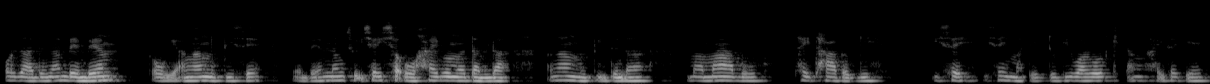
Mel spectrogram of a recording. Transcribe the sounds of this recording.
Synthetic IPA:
ozadunɐbembem | kɐwḭɐ̰ŋaŋnupise | bḛmbeɾamnaŋsuḭsajsa̰ʔɔhajbɐmɐtɐmdɐː | ŋaŋnupidunɐ | mɐmabu | sajtʰabɐɡiː | sajːsajmatek̚tuɡiwaɾolkʰi̥taŋha̰jzaɡe

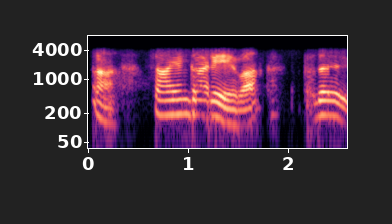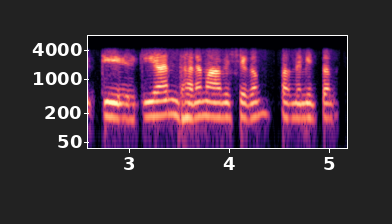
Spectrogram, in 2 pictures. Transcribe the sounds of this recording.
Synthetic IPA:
a̰ːsaːjɐŋkaːɾeːʋa | t̪ɐd̪ɐikijaːnd̪ʱɐnɐmaːʋɐɕjɐɣɐmpɐnːɐmit̪ːɐm

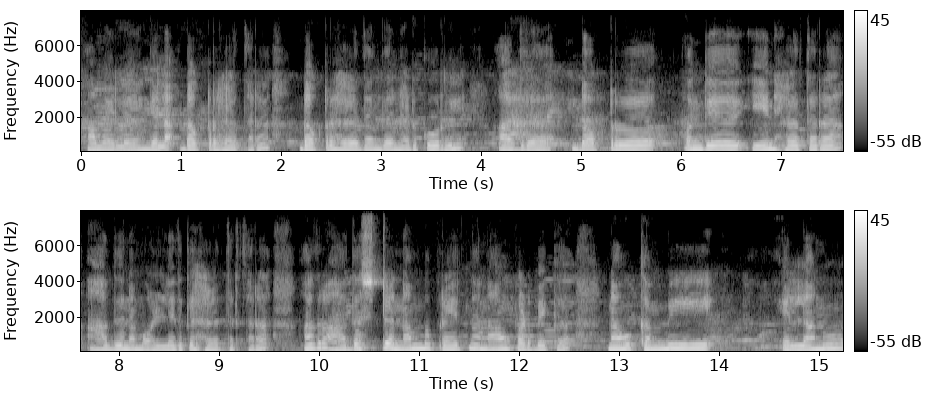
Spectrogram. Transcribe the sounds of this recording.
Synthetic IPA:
aːmeːleɐŋɡɛlːɐɖaːk̚ʈɐɾɦe̞ːɭt̪aːɾɐ | ɖaːk̚ʈɐɾɦe̞ːɭd̪ɐŋɡenɐɽkoːɾi | aːd̪ɐɾeɖaːkʈɐɾond̪ee̞ːnɦe̞ːɭt̪aːɾɐaːd̪unɐmːɐɔɭːed̪ɐkːeɦeːɭt̪iɾt̪aːɾɐ | aːd̪ɐɾeaːd̪ɐʂʈunɐmːɐpɾɐjɐt̪nɐnaːʋupɐɽɐbeːkɐ | naːʋukɐmːi | ɛlːɐnuː

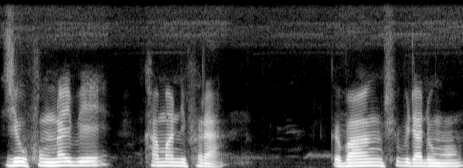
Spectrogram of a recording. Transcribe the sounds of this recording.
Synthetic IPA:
ziwkʰuŋnajbe | kʰamanipʰɯɾa | ɡ̥ɯbaŋsubidadɔŋɔ

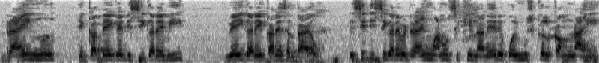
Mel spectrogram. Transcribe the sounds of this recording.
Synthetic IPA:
ɖɾaːɪ̃ŋɡ | ɦɪk̆ɓeːkeɗɪsikɐɾebɪ | ʋeːikɐɾekɐɾesɐɡʱnd̪aːɦijo̰ːɗɪsiɗɪsikɐɾebɪɖɾaːɪ̃ŋɡmaːɳ̤ũsɪkʰĩːnd̪aːɪnɐɦɾekoːimʊʃkɪlkɐmnaːɦẽː

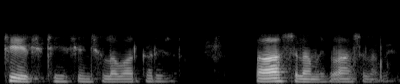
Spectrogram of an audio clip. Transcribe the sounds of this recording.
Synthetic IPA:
ʈʰiːk̚t͡ʃʰu̥ʈʰiːk̚t͡ʃʰuɪnʃaːlːaʋaːɾkɐɾisɐɾ | asɐlaːmɐlekumasɐlaːmlekum

